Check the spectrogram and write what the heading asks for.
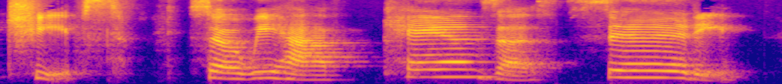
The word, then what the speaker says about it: Kansas City: Kansas City Chiefs. So, we have Kansas City. I wrote a D here because this is a flat T situation. Kansas City.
